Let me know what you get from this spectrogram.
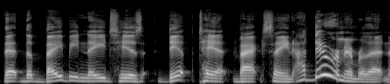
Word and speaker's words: diphtheria: And no, we don't pronounce the H after the P, so diphtheria. Okay. Uh, there are a lot of those superfluous H's in medical words like aphthous and ophthalmology.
